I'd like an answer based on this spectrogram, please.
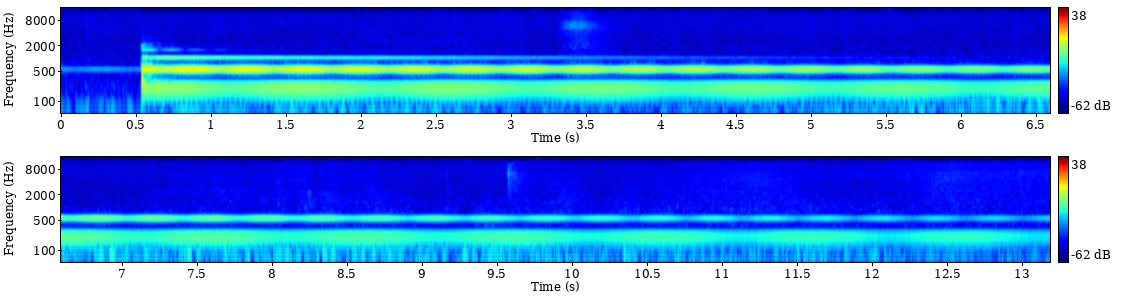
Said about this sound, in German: Hören wir nochmal eine Glocke.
